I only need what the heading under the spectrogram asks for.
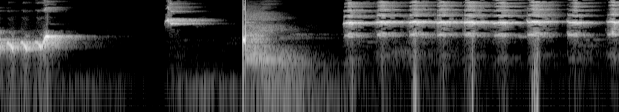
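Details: White-rumped shama master song meant to stir silent, sluggish birds into singing: a low warbled phrase rising to a whistle, a sharp click, then a fast run of evenly repeated high whistled notes with overtones.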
